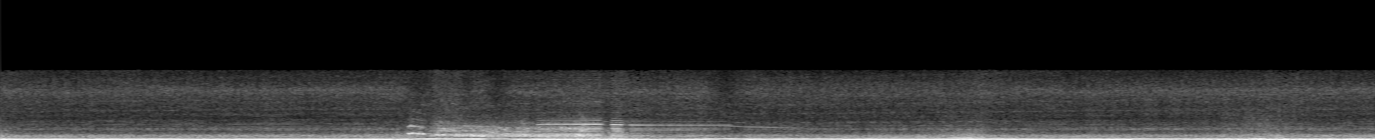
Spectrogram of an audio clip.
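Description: A quad bike engine hums steadily and shifts pitch as it speeds along.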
